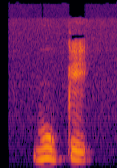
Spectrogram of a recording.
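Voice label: "wʋke", Mooré; divulge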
